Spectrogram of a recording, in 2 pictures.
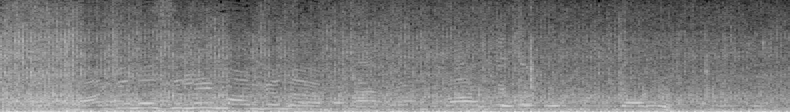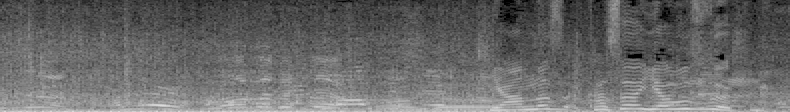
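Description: Voices of a group chatter outdoors.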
